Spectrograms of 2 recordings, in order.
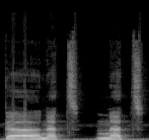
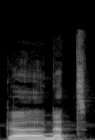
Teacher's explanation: ketika membunyikannya itu ada sedikit desisan angin yang keluar daripada mulut kita. Kanat, nat. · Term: sifat hamas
